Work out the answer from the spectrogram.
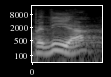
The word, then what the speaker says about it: paideia: Hay un libro muy lindo que se llama Pedía, los ideales de la cultura griega. Se lee en español como paideia, pero se pronuncia pedía, por eso pediatría o pedagogía.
